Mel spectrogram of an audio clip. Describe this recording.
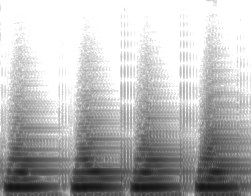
Lightsaber Whoosh
Star Wars parody whooshing sound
